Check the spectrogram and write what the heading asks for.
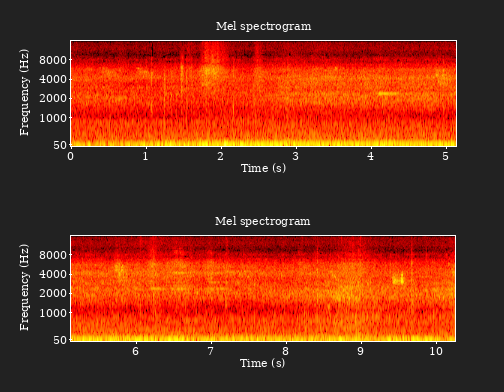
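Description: A car driving along a street, heard from inside the cabin: a steady low rumble of engine and tyre noise.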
